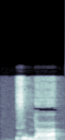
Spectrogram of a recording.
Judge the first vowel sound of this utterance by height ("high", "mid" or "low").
high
